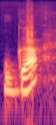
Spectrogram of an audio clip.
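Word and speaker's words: hygge: à vous parlez donc le livre du houga h y j e prononcé houga elle c'est la méthode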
